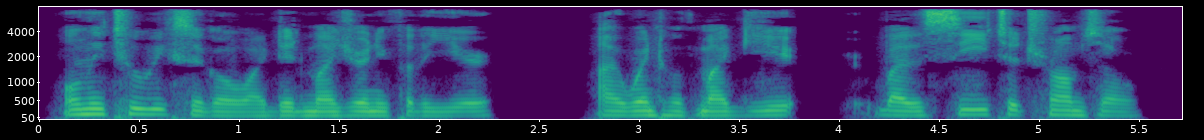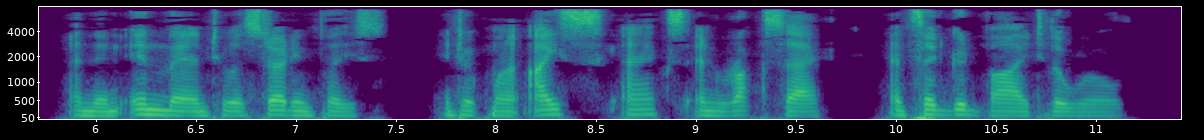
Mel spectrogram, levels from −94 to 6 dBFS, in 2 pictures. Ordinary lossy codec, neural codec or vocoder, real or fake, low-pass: MP3, 48 kbps; none; real; 7.2 kHz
